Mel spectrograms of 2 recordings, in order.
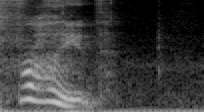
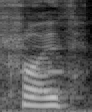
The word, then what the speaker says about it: Freud: fraud Feud Why did I think it was fraud God damn it Freud three two one go no I'm just an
